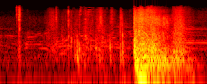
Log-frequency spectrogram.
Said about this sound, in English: He fires a bullet into the tanker and white powder trickles out of the hole.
